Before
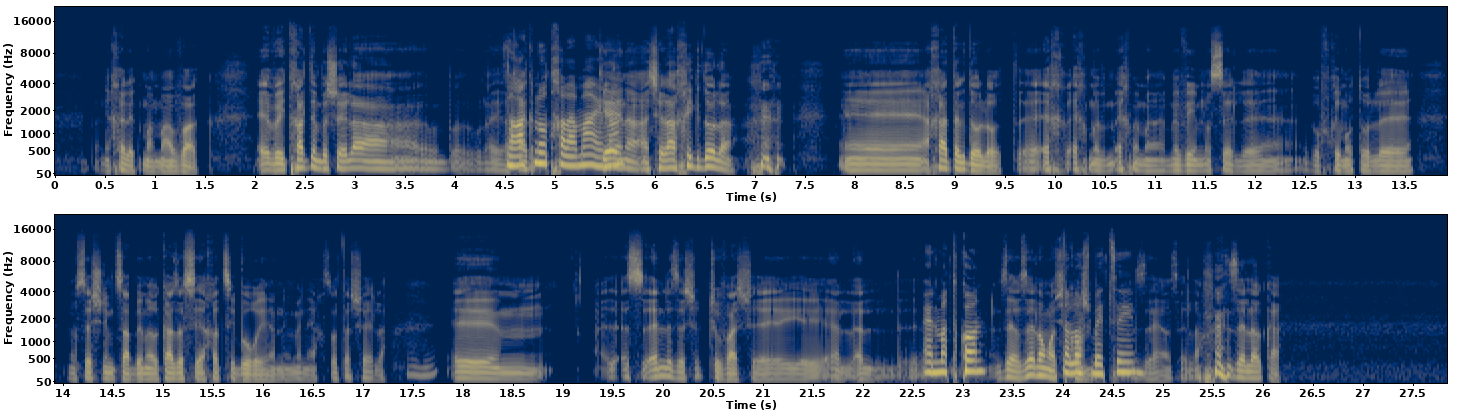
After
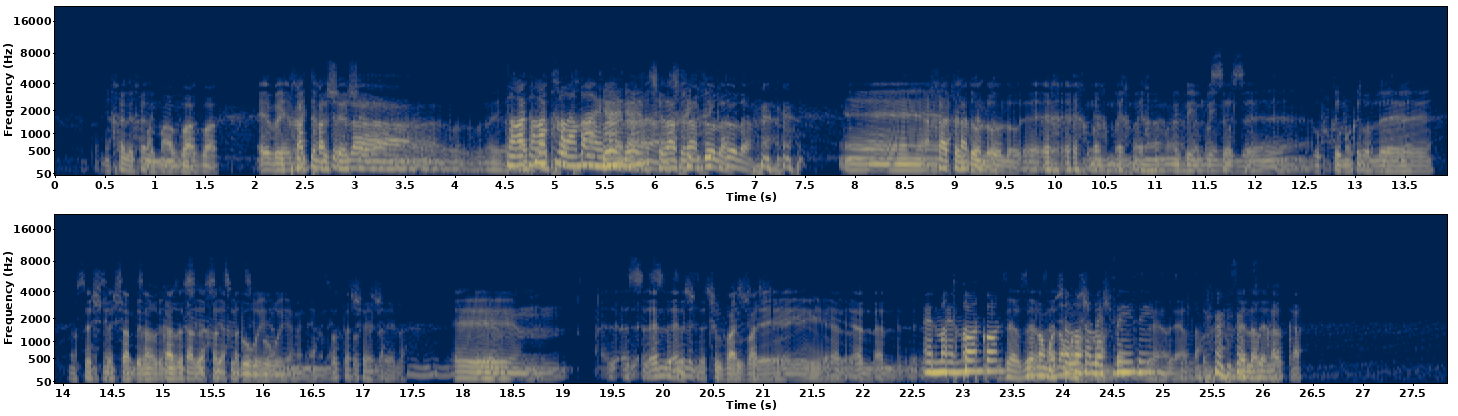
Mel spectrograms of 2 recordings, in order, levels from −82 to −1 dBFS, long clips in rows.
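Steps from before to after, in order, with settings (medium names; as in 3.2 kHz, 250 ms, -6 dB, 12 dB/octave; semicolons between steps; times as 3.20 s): low-pass 1.8 kHz 12 dB/octave; delay 210 ms -3.5 dB; flange 0.14 Hz, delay 1.2 ms, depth 9.5 ms, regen +57%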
